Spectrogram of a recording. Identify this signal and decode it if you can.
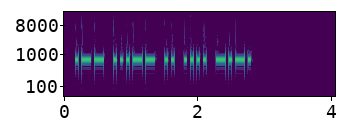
Morse code, heard as a keyed tone, about 25 wpm, 700 Hz. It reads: W3IHC
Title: USA Callsign DE Callsign 25wpm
